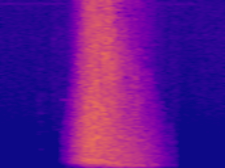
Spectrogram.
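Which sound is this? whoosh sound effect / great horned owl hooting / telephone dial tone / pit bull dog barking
whoosh sound effect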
